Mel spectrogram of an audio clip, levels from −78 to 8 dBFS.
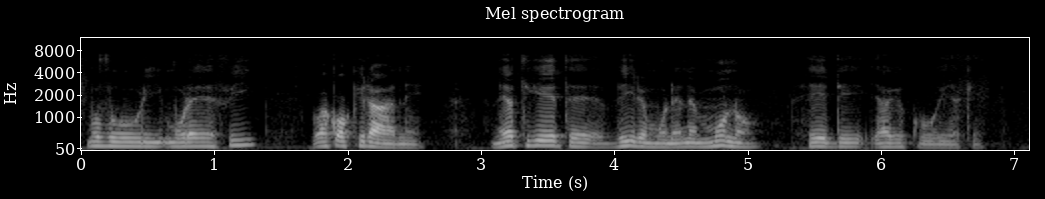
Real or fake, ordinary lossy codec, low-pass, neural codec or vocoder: real; Opus, 32 kbps; 7.2 kHz; none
